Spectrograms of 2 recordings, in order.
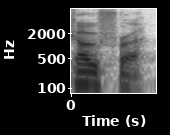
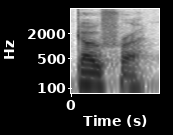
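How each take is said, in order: First: 'For a' are weak and almost disappear. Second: 'For a' are weak and almost disappear.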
